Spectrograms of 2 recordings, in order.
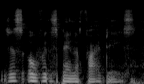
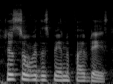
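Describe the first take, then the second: First: Said in the usual way. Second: Laughing faster repeat; incredulous quick repeat; amused, faster retake. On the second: Shown as a demonstration. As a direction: toss it off quicker with a grin.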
